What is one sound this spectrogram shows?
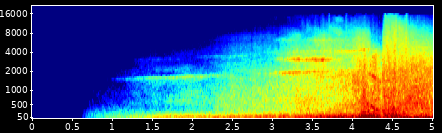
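A jet plane approaches low overhead, its engine roar swelling louder.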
